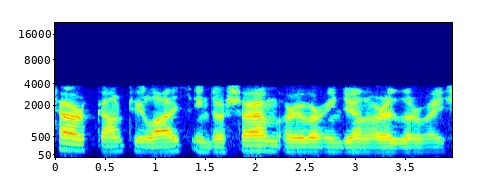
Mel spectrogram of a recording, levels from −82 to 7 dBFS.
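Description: No technical faults can be heard in this speech recording.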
